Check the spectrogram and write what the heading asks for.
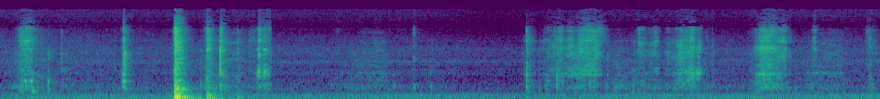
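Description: Cardboard shipping box being opened by hand: a loud snap and a few clicks about two seconds in, a short quiet pause, then several brief scraping rubs of cardboard as the box is handled.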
